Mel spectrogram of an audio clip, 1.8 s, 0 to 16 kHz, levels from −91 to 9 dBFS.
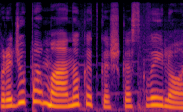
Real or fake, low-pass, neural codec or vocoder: fake; 14.4 kHz; vocoder, 44.1 kHz, 128 mel bands every 512 samples, BigVGAN v2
